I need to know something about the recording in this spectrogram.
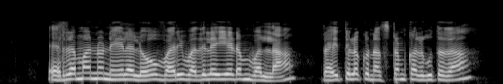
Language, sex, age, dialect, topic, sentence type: Telugu, female, 25-30, Telangana, agriculture, question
